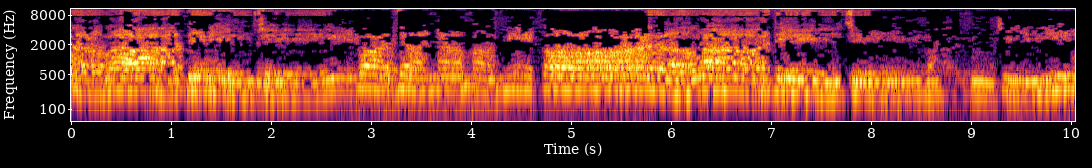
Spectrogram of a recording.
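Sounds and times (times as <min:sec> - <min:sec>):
devotional chanting: 0:00.0 - 0:10.0.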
